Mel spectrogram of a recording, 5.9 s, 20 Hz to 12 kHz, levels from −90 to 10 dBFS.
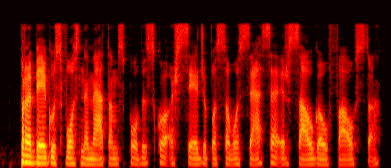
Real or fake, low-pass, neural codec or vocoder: real; 7.2 kHz; none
